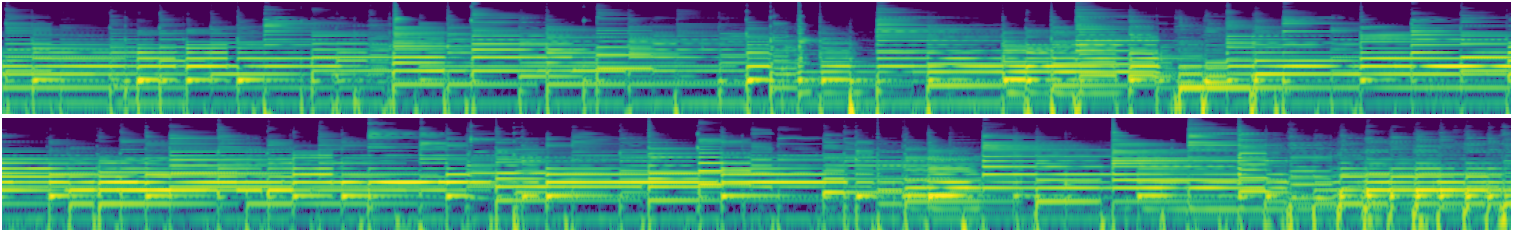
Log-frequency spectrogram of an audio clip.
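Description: Solo acoustic guitar playing the instrumental introduction to a song, picked and strummed chords with no singing yet.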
